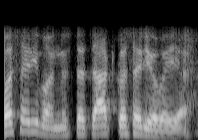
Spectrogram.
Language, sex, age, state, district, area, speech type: Nepali, male, 18-30, West Bengal, Darjeeling, rural, conversation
